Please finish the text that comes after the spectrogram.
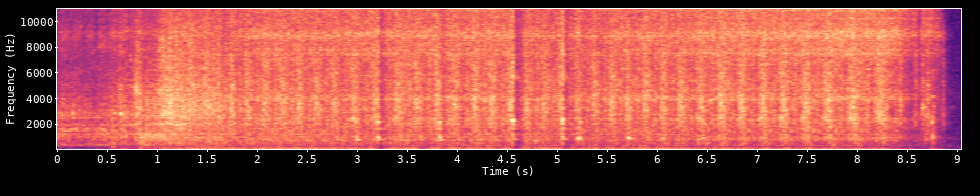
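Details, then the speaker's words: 1972 International Scout II, not started in five or six years, cranks steadily for about eight seconds but never catches. Fuel was poured into the carburetor, but fuel has not yet reached the fuel pump, so it is starved of fuel. "that haven't been started in five or six years and I just need to get fuel to the fuel to come all the way to the pump"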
